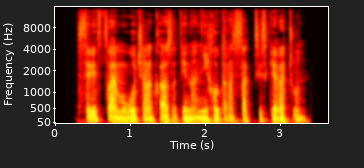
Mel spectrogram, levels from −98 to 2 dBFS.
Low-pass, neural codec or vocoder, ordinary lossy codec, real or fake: 14.4 kHz; vocoder, 44.1 kHz, 128 mel bands every 256 samples, BigVGAN v2; none; fake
